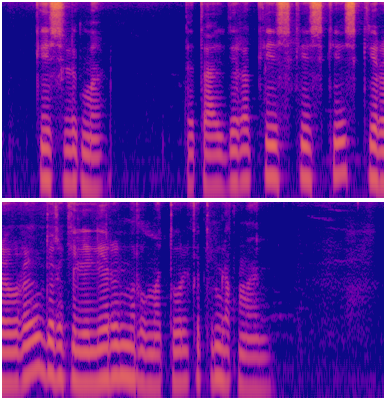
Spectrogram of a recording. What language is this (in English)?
Siar-Lak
